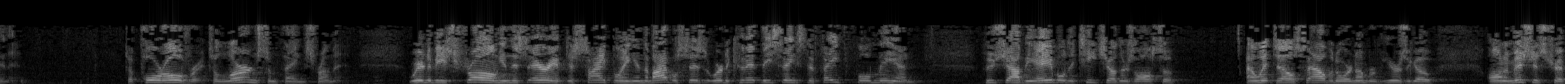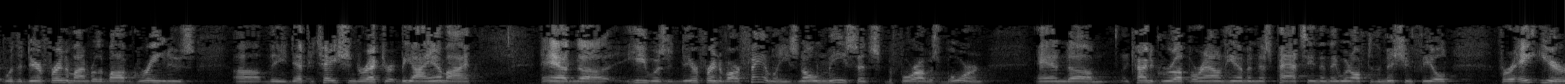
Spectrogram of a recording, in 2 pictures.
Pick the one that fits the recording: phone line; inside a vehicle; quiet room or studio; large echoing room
large echoing room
